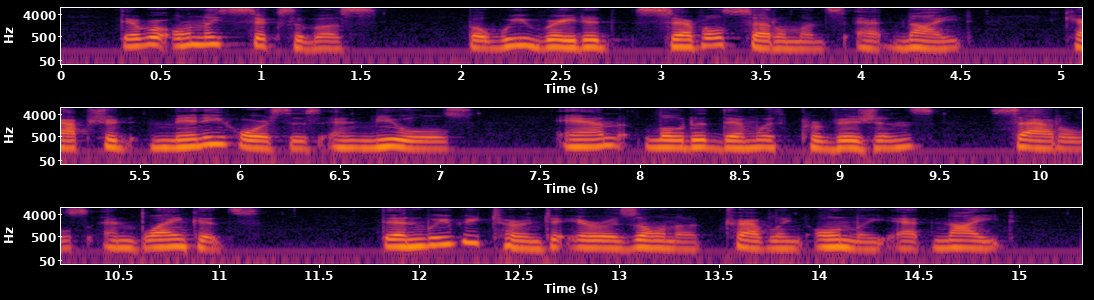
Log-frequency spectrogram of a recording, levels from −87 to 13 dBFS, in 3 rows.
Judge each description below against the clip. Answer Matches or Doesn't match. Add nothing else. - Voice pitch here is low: Doesn't match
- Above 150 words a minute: Doesn't match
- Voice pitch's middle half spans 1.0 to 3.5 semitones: Matches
